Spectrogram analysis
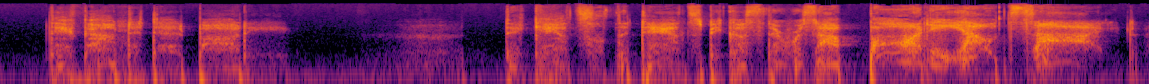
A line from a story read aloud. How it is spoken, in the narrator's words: people start whispering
